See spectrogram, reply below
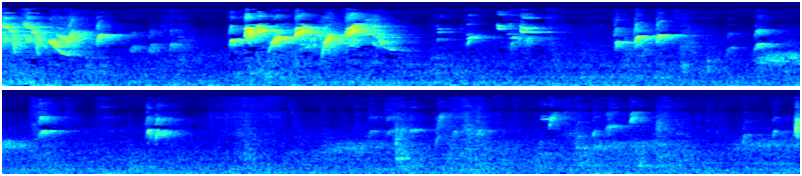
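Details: European goldfinch gives a few loud high twittering bursts at the start, then quieter scattered chirps against soft background hiss.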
